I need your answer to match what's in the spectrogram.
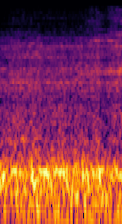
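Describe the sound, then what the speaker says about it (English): Long transfer train rolling past on railway tracks on the Dayton District, a loud, steady, close rumble of wheels and cars with a low drone throughout and no voices. "it's pretty long for a transfer train"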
